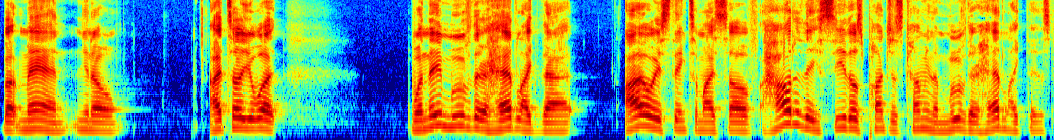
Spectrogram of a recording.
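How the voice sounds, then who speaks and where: Young man, raspy, hoarse, sports host, rambling casual talk, repeats words, slightly high voice. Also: a little slow. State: hoarse from being sick. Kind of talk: casual sports commentary monologue.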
